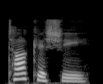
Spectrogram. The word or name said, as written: takashi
